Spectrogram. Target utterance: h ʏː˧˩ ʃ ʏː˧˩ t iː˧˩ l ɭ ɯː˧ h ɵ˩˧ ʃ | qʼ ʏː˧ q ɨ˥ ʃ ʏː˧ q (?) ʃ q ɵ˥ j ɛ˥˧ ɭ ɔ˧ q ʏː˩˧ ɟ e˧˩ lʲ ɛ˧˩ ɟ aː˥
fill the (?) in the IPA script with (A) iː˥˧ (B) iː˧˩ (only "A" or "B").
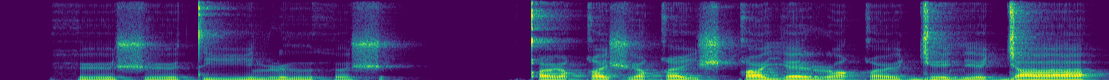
B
